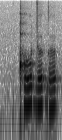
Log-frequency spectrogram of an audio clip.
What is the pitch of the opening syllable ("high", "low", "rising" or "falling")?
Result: rising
